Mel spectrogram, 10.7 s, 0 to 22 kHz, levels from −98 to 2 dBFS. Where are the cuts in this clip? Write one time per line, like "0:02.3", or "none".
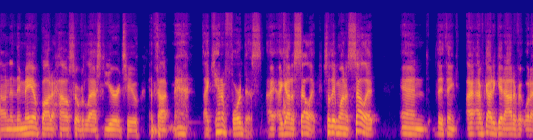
0:02.9
0:06.4
0:08.6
